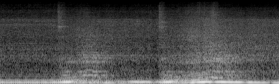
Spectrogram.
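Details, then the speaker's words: Nissan March Superturbo on jack stands after a new exhaust midsection was fitted (it sounded poor before): two quick revs give a deep, throaty, guttural note with no rattles or leaks; normal exhaust. "So much better. Sounds mad. It's deep. It's deep. It's guttural. Yep. It's throaty. Love it."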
